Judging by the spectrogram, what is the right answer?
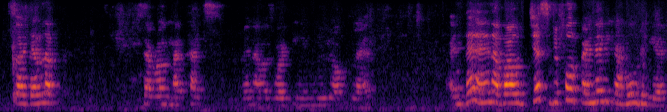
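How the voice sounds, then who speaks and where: A woman speaks at a moderate pace with lively intonation and long, frequent pauses. There is noticeable background noise. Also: fairly high pitch for a woman, big swings in loudness. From India. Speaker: new real estate agent, retired scientist. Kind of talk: casual self-introduction.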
